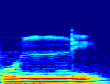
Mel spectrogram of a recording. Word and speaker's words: كل: تبارك الذي بيده الملك وهو على كل make sure you're saying 2 lambs كل شيء قدير.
